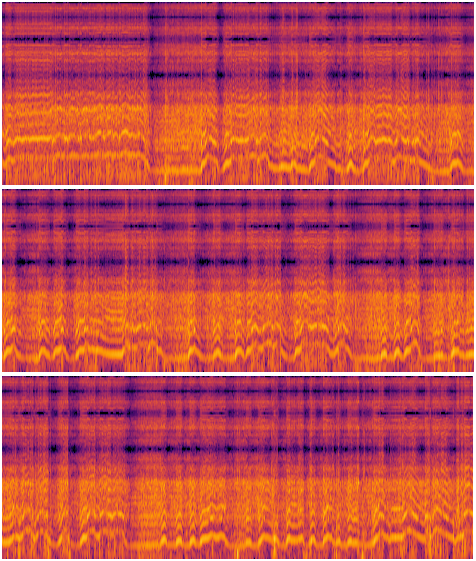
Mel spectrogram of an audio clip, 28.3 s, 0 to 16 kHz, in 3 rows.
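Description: Small two-stroke glow (nitro) engine of a 1/8-scale RC buggy, heard up close from a camera mounted on the car. It revs up in high, rising whines and drops back again and again as the buggy accelerates and brakes around the track.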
